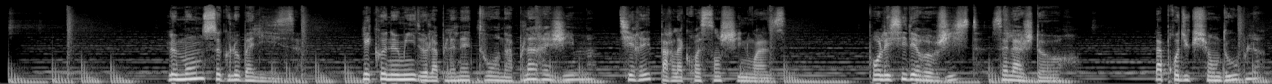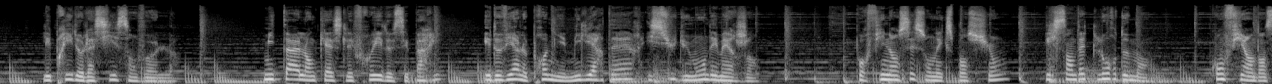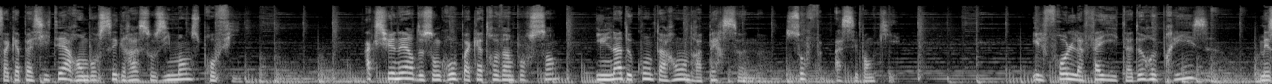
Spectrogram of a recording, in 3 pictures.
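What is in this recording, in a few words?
female French documentary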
